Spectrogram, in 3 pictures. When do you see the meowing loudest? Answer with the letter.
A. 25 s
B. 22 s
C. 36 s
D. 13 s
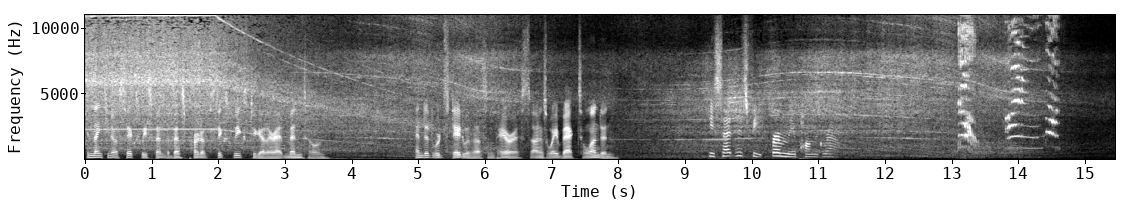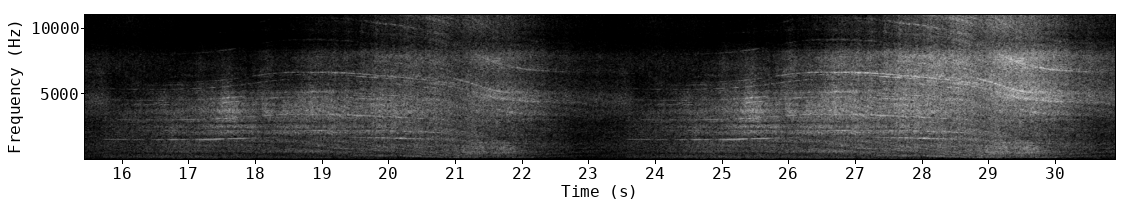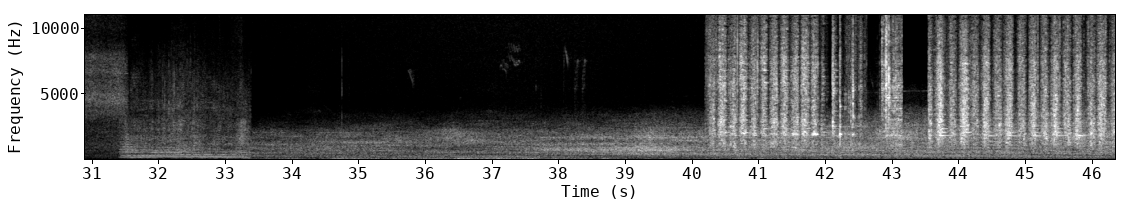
D.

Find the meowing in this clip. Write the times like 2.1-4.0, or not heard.
13.0-14.7.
